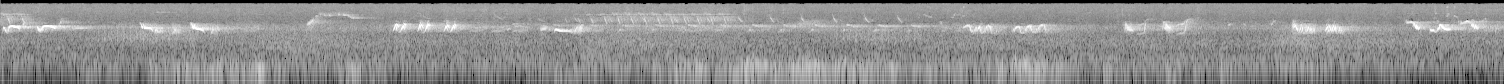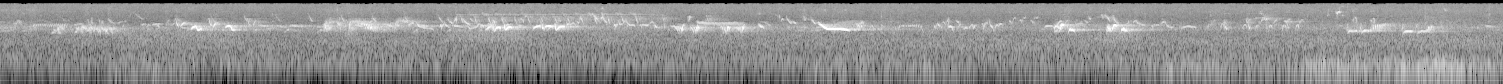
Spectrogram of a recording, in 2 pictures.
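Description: Wild songbirds chirping: many short, sharp high calls in quick clusters, with a thin high trill heard three times, over a low uneven rumble.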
